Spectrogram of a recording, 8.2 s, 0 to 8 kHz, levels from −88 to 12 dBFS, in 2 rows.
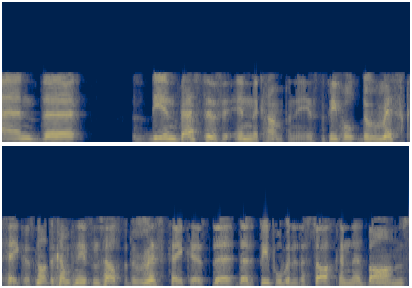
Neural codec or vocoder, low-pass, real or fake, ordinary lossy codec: codec, 44.1 kHz, 7.8 kbps, Pupu-Codec; 7.2 kHz; fake; AAC, 16 kbps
